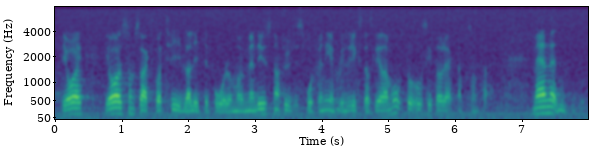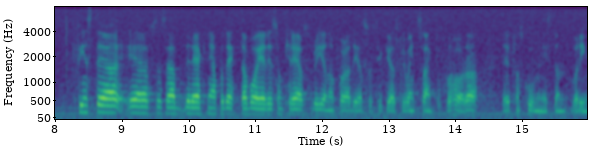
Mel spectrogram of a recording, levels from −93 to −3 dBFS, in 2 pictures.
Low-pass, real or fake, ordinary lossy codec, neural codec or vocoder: none; real; none; none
